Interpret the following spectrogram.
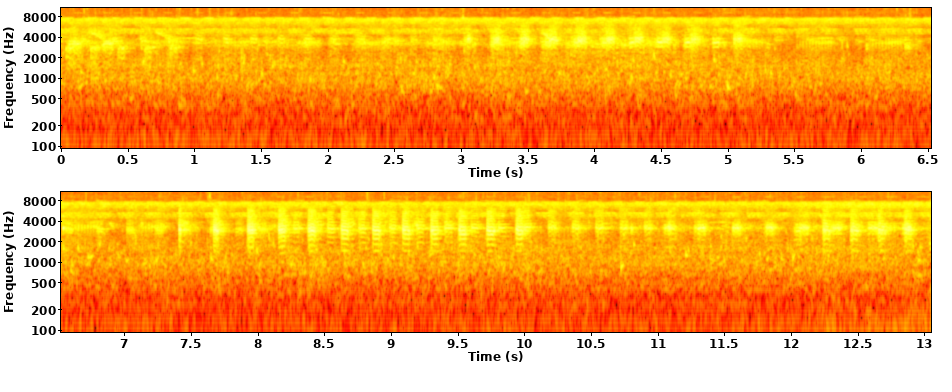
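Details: Croaking frogs by flowing water, giving fast bursts of crisp, rattling pulses in two bouts, the second louder and longer, repeated several times a second over a steady rush of water.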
